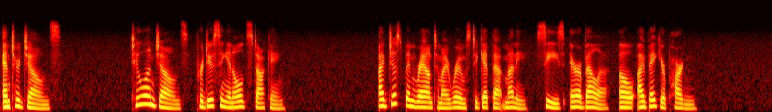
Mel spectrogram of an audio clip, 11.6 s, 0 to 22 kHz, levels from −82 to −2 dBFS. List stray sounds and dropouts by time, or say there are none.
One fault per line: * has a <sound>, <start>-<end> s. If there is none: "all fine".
all fine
